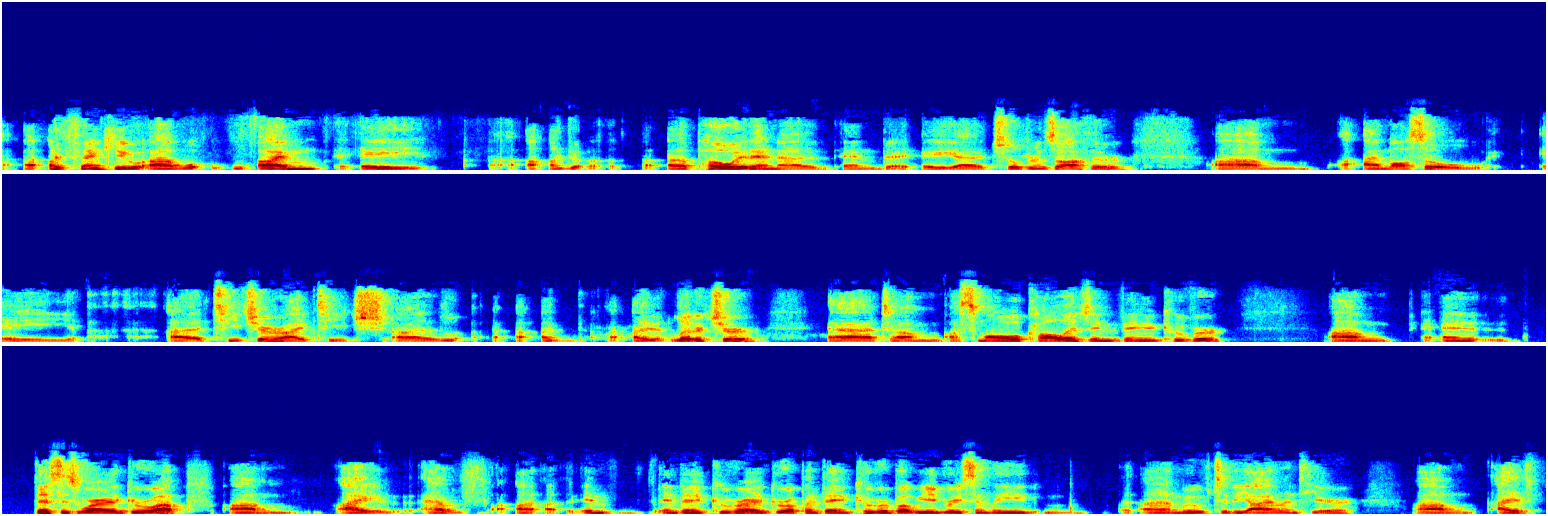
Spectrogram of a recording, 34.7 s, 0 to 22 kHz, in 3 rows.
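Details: Man in his mid-40s who stutters, in real live conversational speech with repetitions; stuttering.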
